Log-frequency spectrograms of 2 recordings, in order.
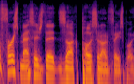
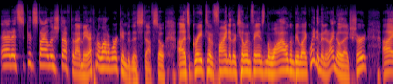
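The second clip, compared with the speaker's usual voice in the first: bright fast podcast outro; ad read; 4 semitones higher than usual. Acted. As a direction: read it like a cheerful promo.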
